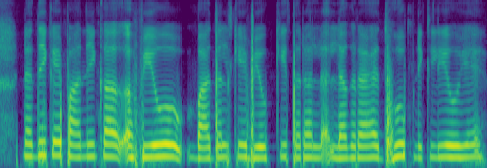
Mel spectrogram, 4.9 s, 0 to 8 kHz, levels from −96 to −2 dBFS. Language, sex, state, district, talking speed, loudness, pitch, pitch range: Hindi, female, Chhattisgarh, Balrampur, 220 wpm, -16 LUFS, 210 Hz, 200-220 Hz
